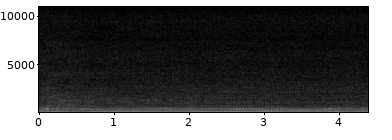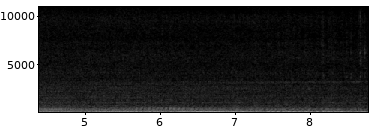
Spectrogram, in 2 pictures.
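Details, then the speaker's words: Race car full-load dyno pull on slicks, after a flooded no-start was fixed with a replacement starter: deep heavy V8 roar holding strong, then the note lifts and roughens near the end as the slicks spin on the dyno. Engine healthy, normal pull. "[Music] so another pretty normal pull you'll hear it go towards the end"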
